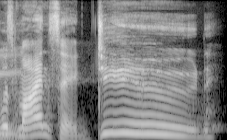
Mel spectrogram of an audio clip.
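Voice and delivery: high, drawn-out stoner catchphrase; movie stoner quote. Acted. Acting out the movie's tattoo bit with co-host, stoner quote. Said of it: "What was the other tattoo in Dude, Where's My Car?".

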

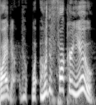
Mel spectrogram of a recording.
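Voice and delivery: high, loud retold disbelief; mock incredulous challenge. Host confronts the mistaken guest, mock incredulous. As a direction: act out a baffled, rude demand.

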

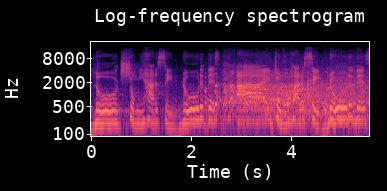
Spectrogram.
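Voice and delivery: a politician begging God for willpower he doesn't want; tempted Hamilton. Retold or imitated. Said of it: "he's like".

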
